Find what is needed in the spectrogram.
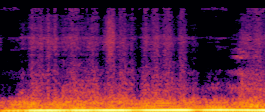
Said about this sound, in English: wow, what's that noise? That is someone driving by. That's not the garbage truck. Hmm. Or, no, that might be the garbage truck.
